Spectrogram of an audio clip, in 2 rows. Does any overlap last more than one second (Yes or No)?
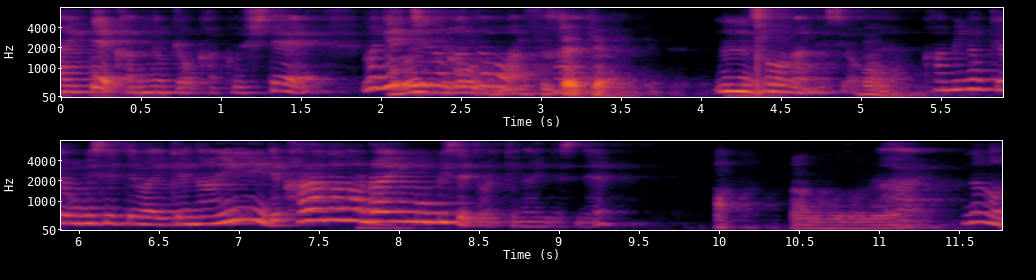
Yes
